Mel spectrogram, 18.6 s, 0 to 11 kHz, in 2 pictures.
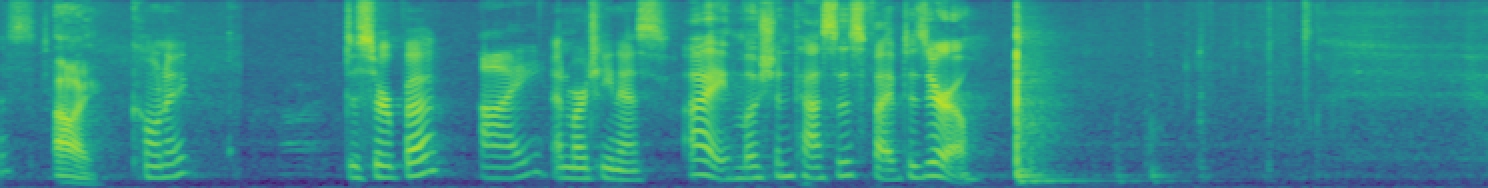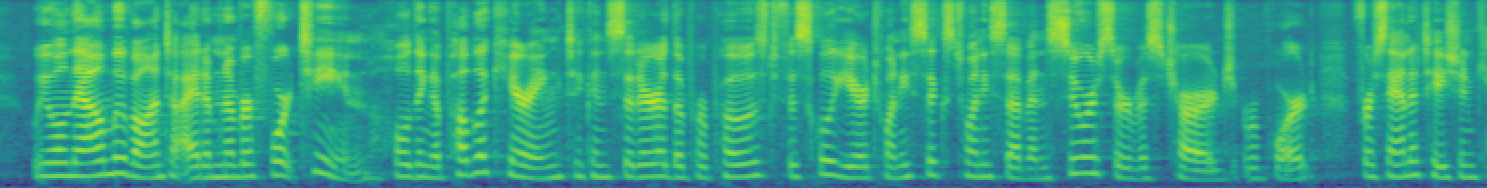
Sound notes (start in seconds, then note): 6.3 strikes gavel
